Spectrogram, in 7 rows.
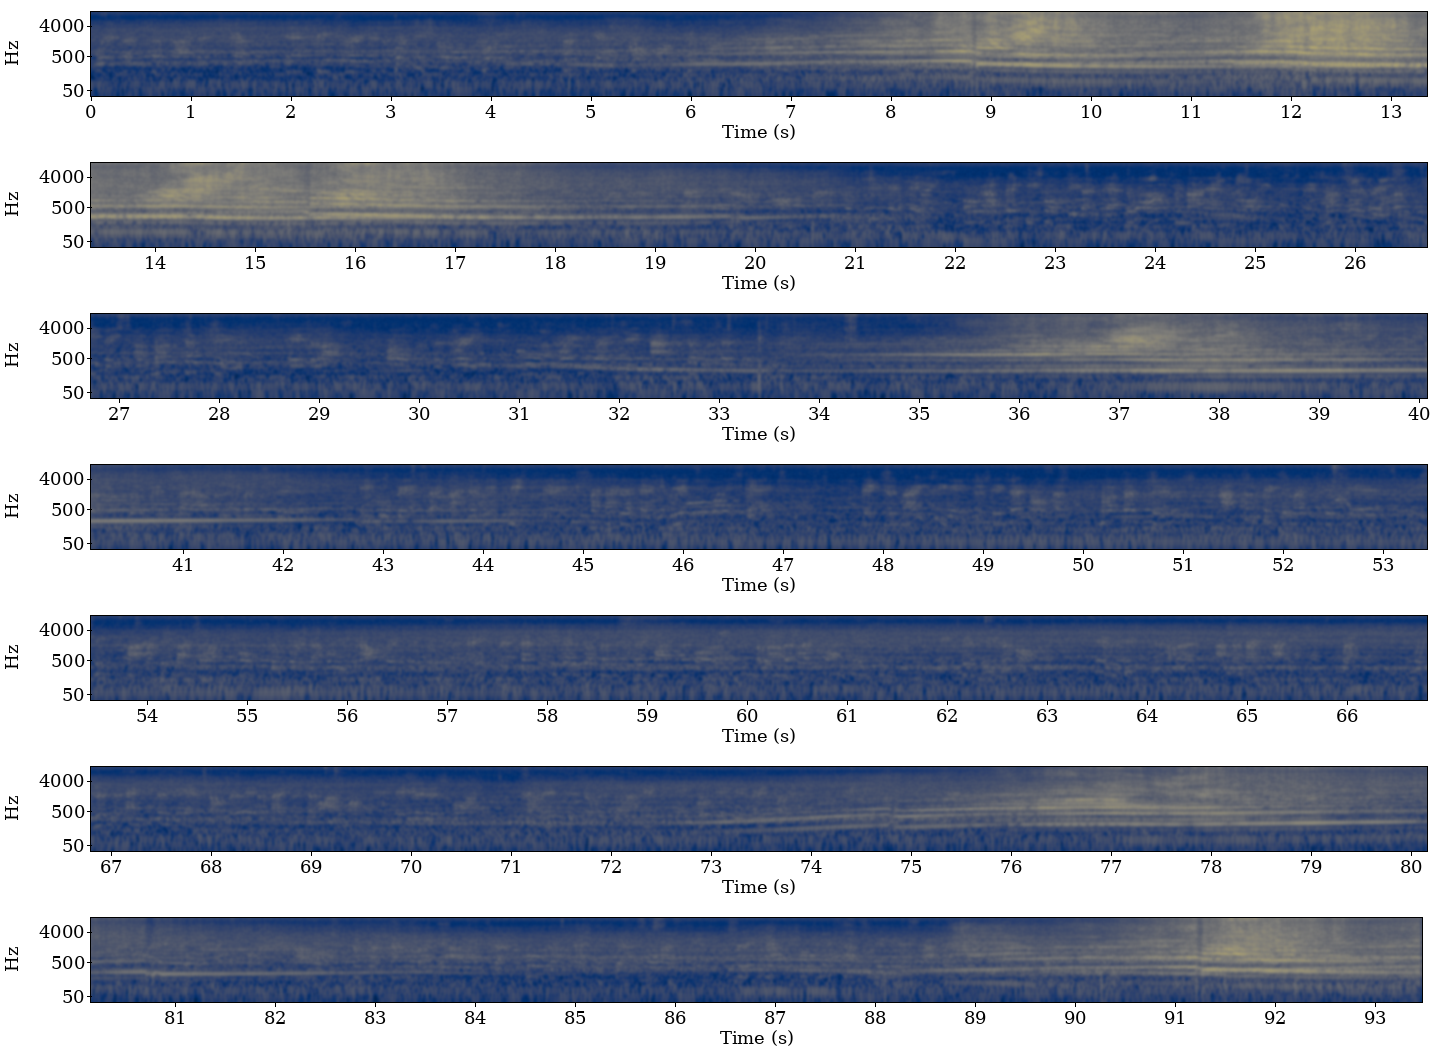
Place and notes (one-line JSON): {"title": "Silverstone Circuit, Towcester, UK - british motorcycle grand prix 2021 ... moto two ...", "date": "2021-08-28 10:55:00", "description": "moto two free practice three ... copse corner ... olympus ls 14 integral mics ...", "latitude": "52.08", "longitude": "-1.01", "altitude": "158", "timezone": "Europe/London"}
